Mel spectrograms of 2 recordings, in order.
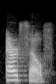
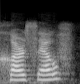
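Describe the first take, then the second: First: The h sound at the start is dropped. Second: The h sound at the start is pronounced. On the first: The speaker calls it right. "We say herself" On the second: The speaker calls it wrong. "We don't say"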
